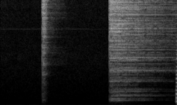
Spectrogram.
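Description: Opening of a recorded drum backing track: a single short hi-hat tick, then about a second and a half in a cymbal crash that rings and slowly fades.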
